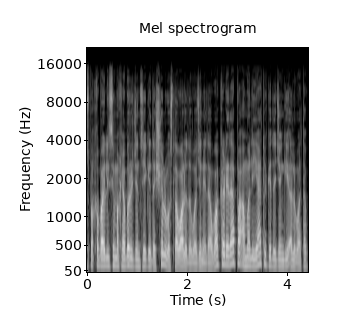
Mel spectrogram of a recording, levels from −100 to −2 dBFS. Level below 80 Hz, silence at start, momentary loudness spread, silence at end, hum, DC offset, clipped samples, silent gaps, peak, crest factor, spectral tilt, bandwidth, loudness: -78 dBFS; 0 s; 6 LU; 0 s; none; under 0.1%; under 0.1%; none; -8 dBFS; 20 dB; -5.5 dB/octave; 15 kHz; -27 LUFS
